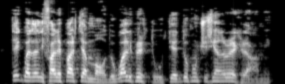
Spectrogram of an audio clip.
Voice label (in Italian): "recramo", vocabolario dialettale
